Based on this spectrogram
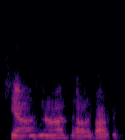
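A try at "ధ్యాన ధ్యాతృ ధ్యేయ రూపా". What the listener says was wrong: ఇక్కడ ఏదంటే ధ్యాన యాతృ ధ్యేయ. ఎక్కడ నేను గీడు తీస్తున్నానో మీరు చూడండి. ధ్యాన, ఒక నిమిషం వినండి వినండి. ధ్యాన యాతృ ధ్యేయ రూపా. ఇప్పుడు చదవండి. మీరు కూడా ధ్యా అంటున్నారు. ధ్యా కాదు, ధ్యాన. ధనం అనండి, ధనం. అలాగే ధ్యాన, ధ్యానం అనండి.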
